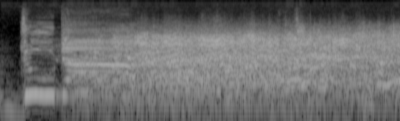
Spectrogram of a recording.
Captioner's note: laughter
